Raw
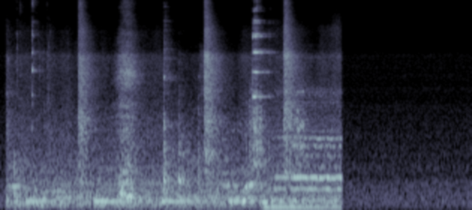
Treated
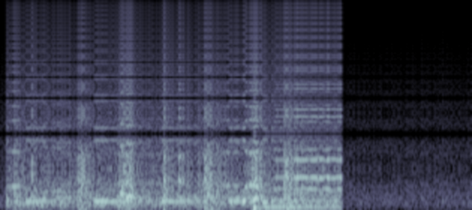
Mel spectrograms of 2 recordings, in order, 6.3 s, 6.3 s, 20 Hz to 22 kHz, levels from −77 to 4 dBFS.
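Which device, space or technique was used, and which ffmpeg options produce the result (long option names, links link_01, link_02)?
crushed at another speed: -af "asetrate=35280,aresample=44100,acrusher=samples=34:mix=1:aa=0.000001,asetrate=55125,aresample=44100,volume=1.5dB"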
